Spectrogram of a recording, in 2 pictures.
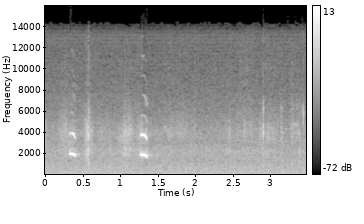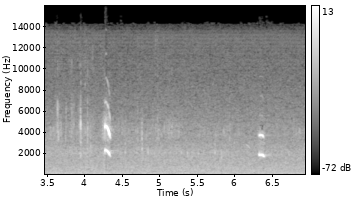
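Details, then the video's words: Osprey at the Hog Island nest on 4 May 2020, in a fight over the nest: four brief, high whistled chirps spaced unevenly over a soft hiss and a low steady hum. "Nestoration ends in Fight over Nest - Hog Island Osprey Nest"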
